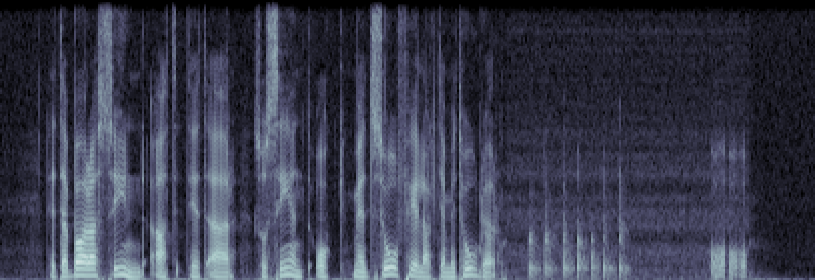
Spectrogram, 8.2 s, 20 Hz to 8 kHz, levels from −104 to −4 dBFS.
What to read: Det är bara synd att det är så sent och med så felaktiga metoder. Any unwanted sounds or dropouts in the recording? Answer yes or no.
yes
